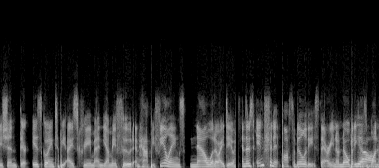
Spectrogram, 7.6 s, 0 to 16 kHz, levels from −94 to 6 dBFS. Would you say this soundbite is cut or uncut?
cut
